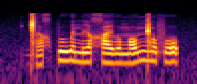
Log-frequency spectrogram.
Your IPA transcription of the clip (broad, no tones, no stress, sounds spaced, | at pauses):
ɡ͡ǁ æ χ p u w e n i e̯ χ æ e̯ l o ŋ ɒ o̯ ŋ͡ǁ o f o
